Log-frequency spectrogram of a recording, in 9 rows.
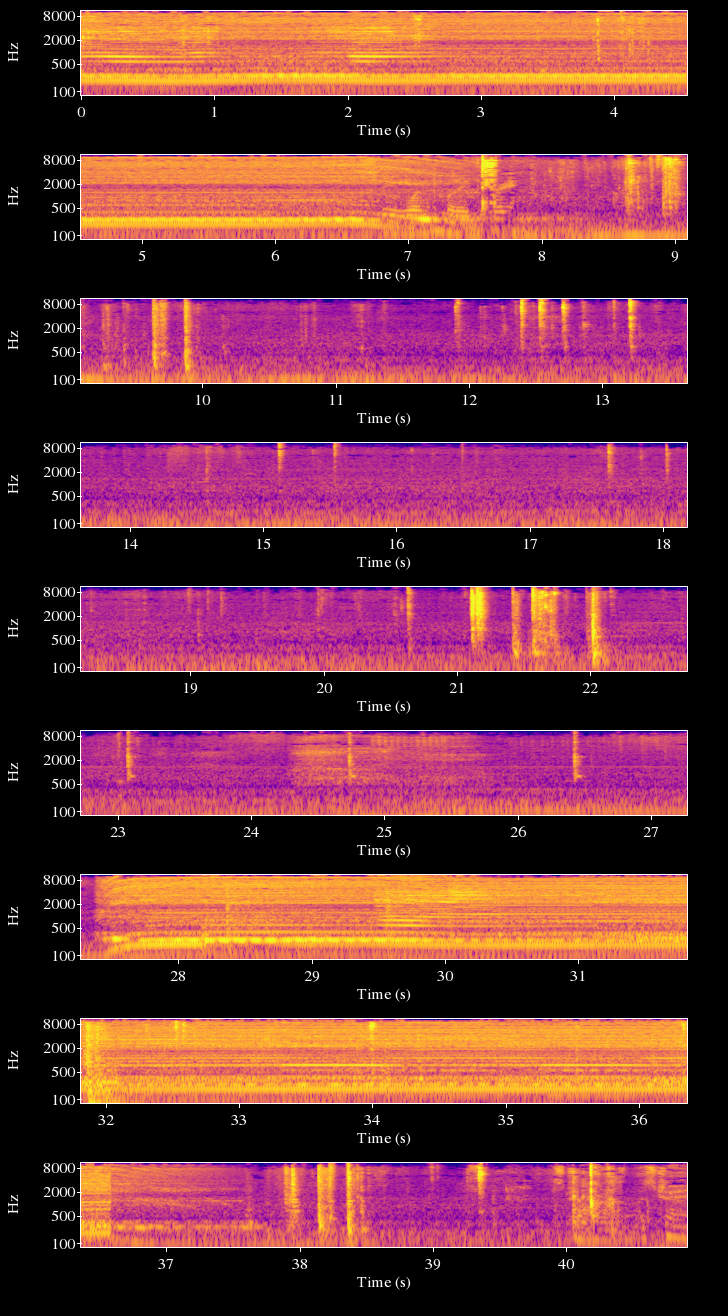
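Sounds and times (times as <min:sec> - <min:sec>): key-cutting machine motor whine: 0:00.0 - 0:07.6, 0:27.4 - 0:37.5
steady low hum: 0:10.1 - 0:27.4.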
